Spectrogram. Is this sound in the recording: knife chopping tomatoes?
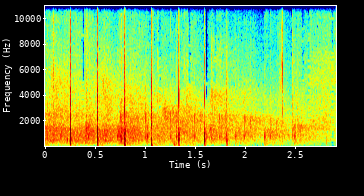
no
